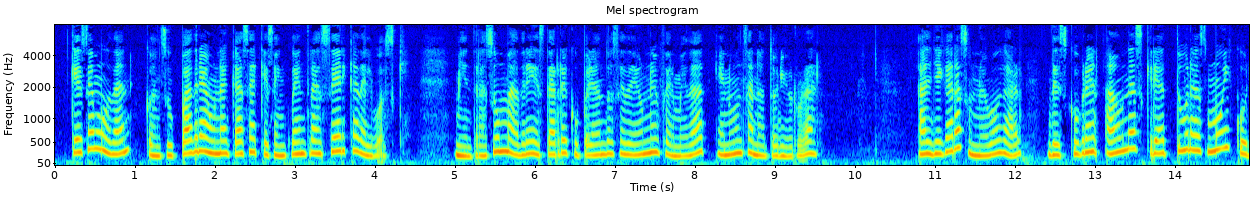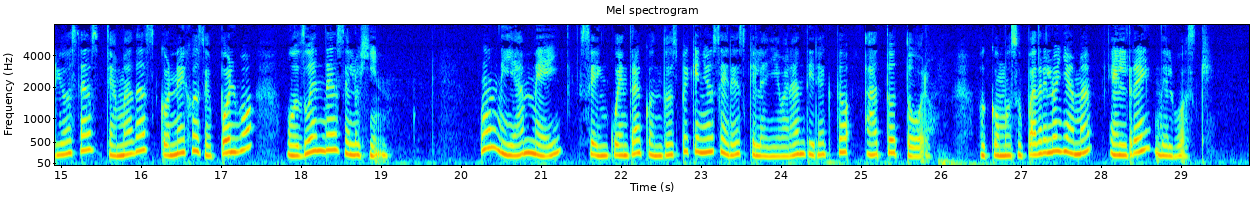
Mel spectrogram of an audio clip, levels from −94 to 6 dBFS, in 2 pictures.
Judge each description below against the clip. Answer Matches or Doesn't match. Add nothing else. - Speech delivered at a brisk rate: Doesn't match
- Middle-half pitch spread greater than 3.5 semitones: Matches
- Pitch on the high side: Matches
